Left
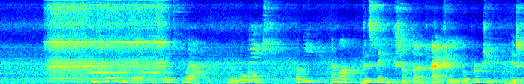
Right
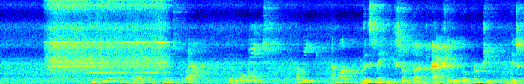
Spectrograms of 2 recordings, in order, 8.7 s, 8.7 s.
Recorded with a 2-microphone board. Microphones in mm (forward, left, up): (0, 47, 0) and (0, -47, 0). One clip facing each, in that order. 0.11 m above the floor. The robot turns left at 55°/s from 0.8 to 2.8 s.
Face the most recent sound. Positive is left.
turn(degrees=0)  # may be behind; listen again after turning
